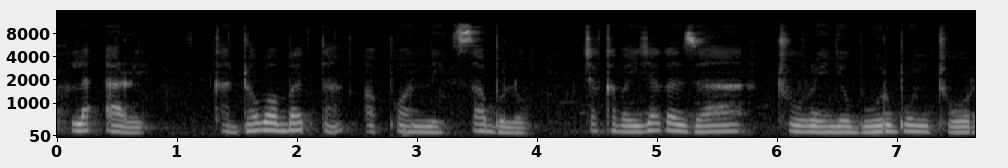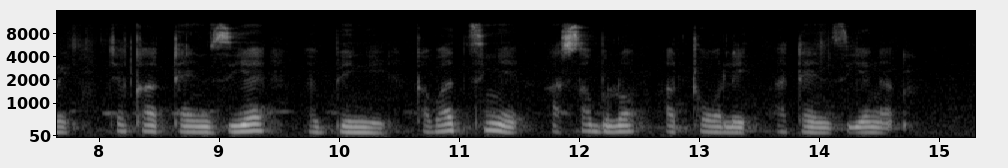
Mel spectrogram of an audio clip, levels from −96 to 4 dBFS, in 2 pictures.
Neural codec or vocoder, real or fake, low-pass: none; real; 10.8 kHz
